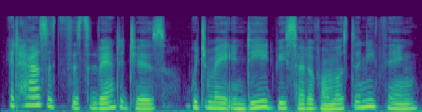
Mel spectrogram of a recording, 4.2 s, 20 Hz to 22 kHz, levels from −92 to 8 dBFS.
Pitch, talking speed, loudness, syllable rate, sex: 190 Hz, 170 wpm, -15 LUFS, 5.2 syllables/s, female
